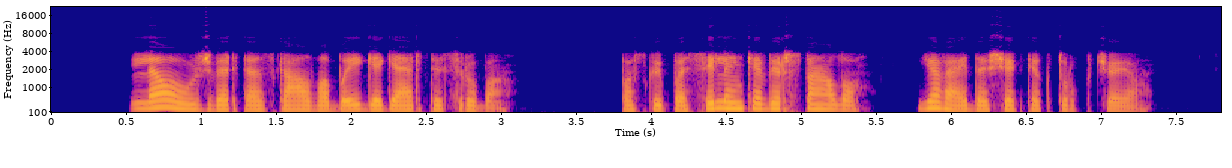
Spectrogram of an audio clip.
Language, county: Lithuanian, Klaipėda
